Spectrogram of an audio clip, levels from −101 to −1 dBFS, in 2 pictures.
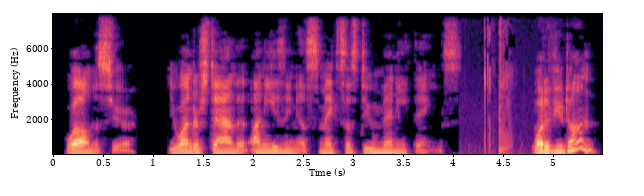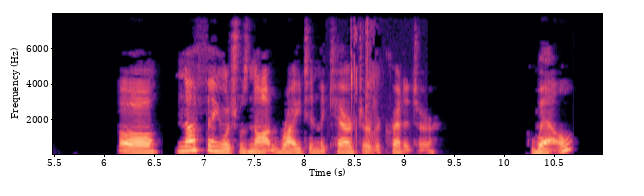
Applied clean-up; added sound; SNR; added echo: none; Fart; 19 dB; none.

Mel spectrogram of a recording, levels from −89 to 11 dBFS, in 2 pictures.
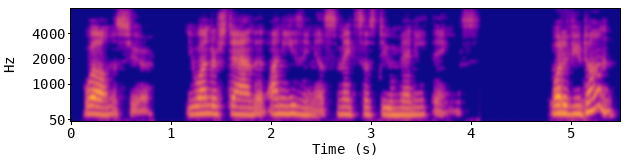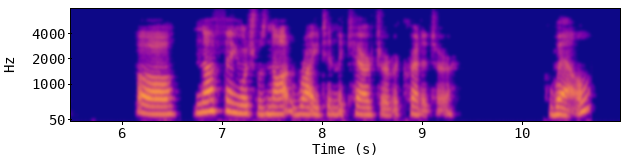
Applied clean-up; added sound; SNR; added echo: none; none; none; none.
